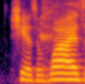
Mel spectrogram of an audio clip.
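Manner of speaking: ordinary delivery, nothing marked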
